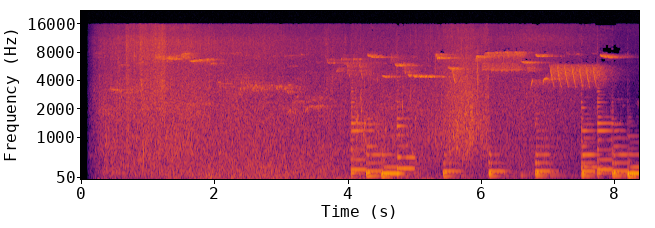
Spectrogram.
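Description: Steady outdoor ambience, an even hiss with a few faint bird calls. About halfway through, background music begins with plucked low string notes in a slow rhythm.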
